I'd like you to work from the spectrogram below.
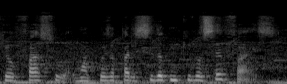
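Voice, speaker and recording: A man's voice: high-pitched, steady tone, a little fast, heavy background noise. A man in his fifties giving a casual interview into a handheld mic in a small room, reflective and searching for words. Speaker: interviewed musician. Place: small indoor room backstage.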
